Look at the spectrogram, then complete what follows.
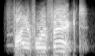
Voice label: Military radio voice command; fire for effect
